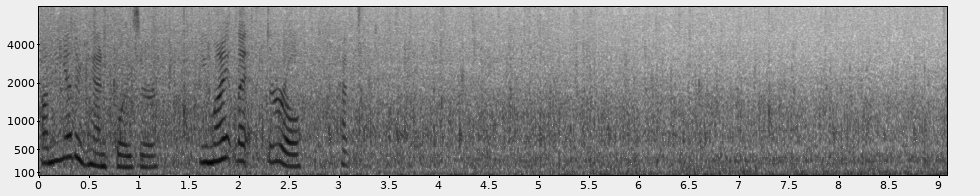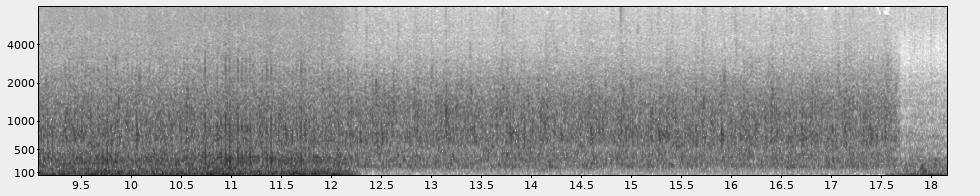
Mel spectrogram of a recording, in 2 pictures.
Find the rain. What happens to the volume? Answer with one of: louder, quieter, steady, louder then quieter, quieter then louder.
quieter.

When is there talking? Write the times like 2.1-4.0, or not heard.
0.0-3.1.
